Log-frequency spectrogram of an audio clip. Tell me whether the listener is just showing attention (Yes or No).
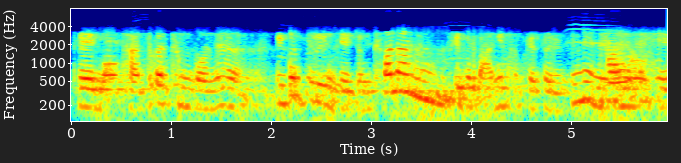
Yes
